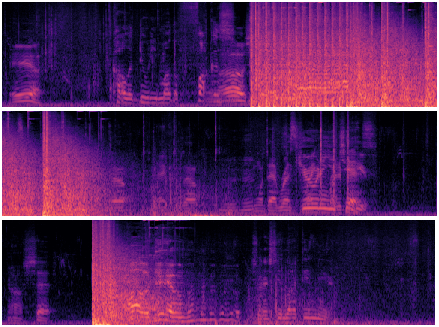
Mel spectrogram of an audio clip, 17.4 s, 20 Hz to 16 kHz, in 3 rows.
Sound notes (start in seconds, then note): 3.3 gun firing; 12.8 gun firing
